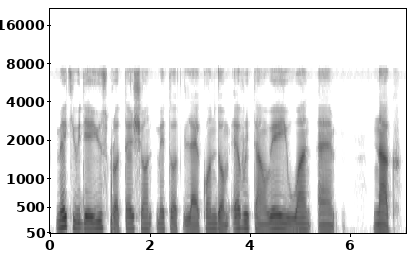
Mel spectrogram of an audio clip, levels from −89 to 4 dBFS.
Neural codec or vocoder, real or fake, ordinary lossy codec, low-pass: none; real; MP3, 96 kbps; 7.2 kHz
